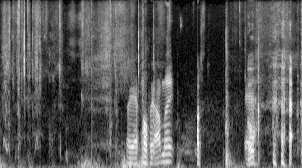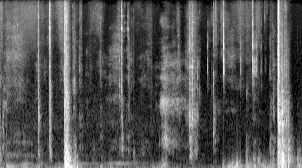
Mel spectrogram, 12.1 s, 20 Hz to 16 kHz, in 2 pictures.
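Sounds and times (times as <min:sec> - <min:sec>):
car door clunks and knocks: 0:04.5 - 0:04.8, 0:07.3 - 0:07.7, 0:11.4 - 0:12.0.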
